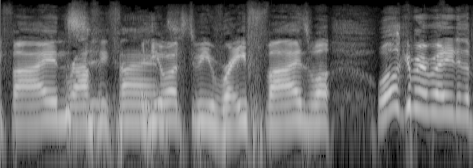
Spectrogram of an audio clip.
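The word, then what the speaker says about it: Ralph Fiennes: Rafe Fiennes?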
